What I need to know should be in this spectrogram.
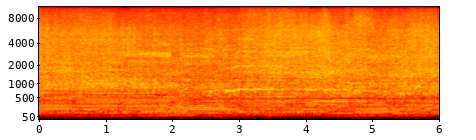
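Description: Spinning tyres screech on the track.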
